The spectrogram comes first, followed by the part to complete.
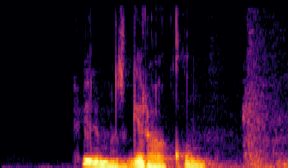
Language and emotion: Russian, neutral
